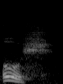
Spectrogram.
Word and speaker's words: os: So, OS is ush. Os.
